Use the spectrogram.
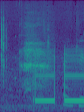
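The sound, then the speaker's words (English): A telephone number is being dialled: two steady touch-tone beeps, loud and evenly spaced, sound over a low background hum. “Well, I will start ringing up students.”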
